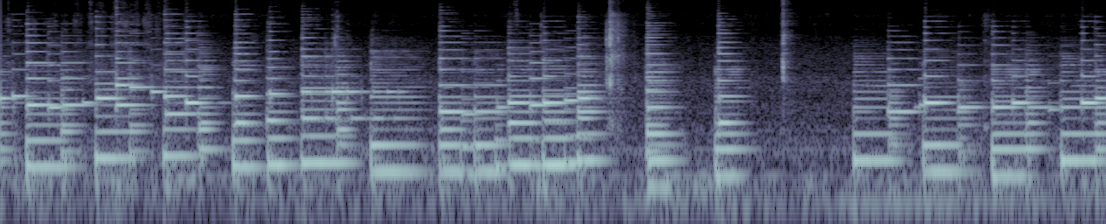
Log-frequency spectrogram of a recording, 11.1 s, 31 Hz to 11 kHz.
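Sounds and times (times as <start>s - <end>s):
keyboard melody: 0.0s - 7.6s.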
